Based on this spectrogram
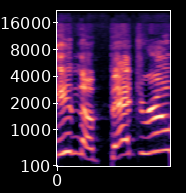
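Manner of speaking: shrill, very loud, high-pitched shout. Showing how Ari will speak with her hands on the table, Ari really loud. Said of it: "really loud".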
